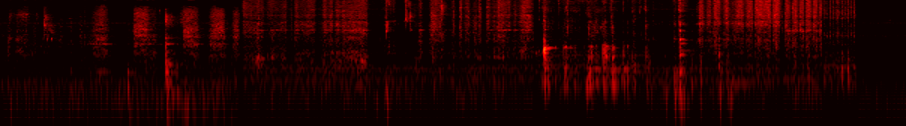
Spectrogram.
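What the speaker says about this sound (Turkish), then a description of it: "Zımpara ile fazlalıkları yavaş yavaş" Sandpaper rubbed by hand over a plaster-cast vase to smooth off excess plaster, giving steady close scratchy strokes with short pauses, louder in the middle and ending abruptly.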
